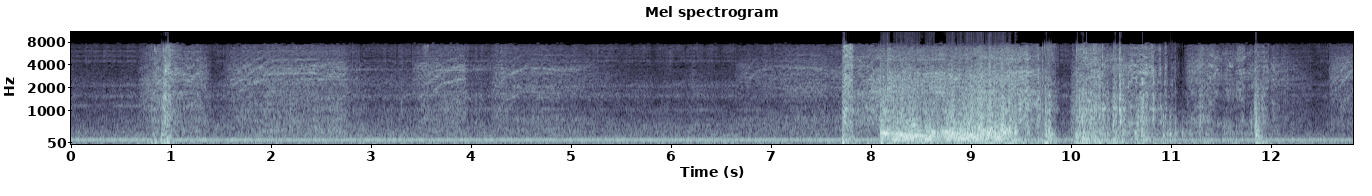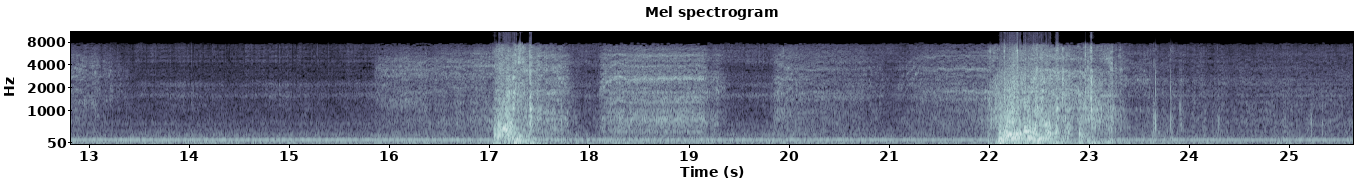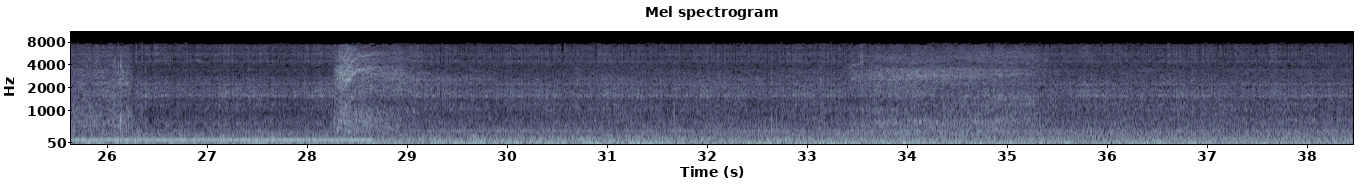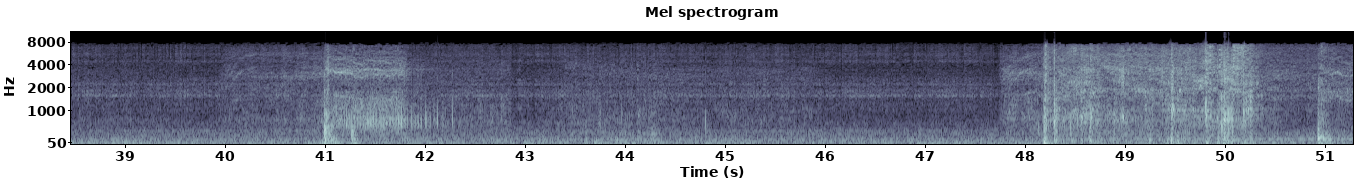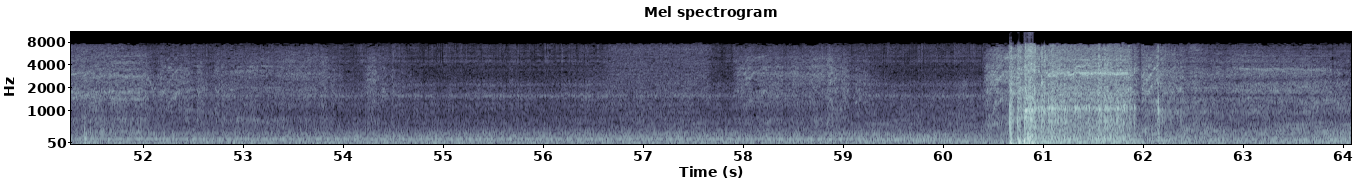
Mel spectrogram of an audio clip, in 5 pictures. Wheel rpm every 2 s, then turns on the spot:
30, 30, 30, 30, 30, 20, 30, 30, 30, 30, 30, 40, 30, 30, 30, 30, 30, 30, 30, 30, 30, 30, 30, 40, 40, 30, 30, 30, 30, 30, 30, 30.
8-12 22-24 46-50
